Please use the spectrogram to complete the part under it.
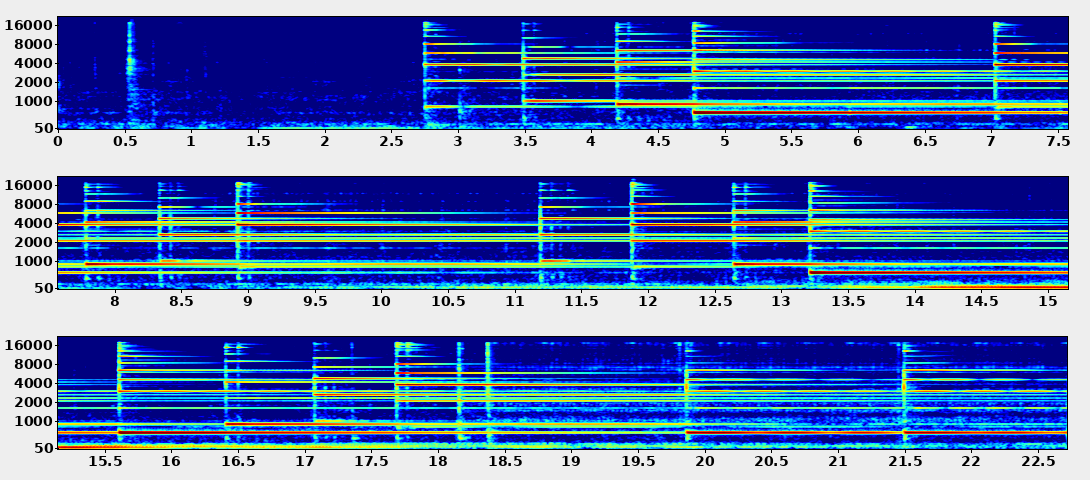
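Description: A Seth Thomas Sonora Chime clock plays a bright, ringing melody on its bells, each struck note decaying slowly as the chime sequence runs on steadily for over twenty seconds, close and clear with no talking.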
